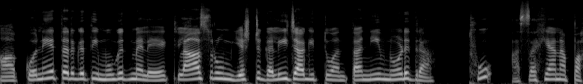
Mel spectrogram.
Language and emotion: Kannada, disgusted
